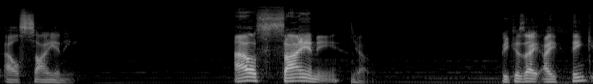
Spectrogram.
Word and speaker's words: Alcyone: I'm gonna go with Alcyone. Honestly, pretty solid guess. I believe the consensus is Alcyone.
